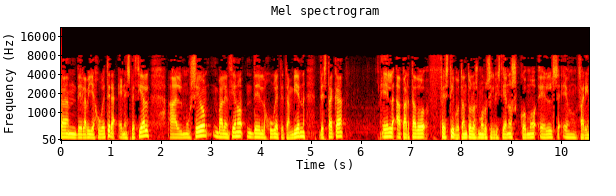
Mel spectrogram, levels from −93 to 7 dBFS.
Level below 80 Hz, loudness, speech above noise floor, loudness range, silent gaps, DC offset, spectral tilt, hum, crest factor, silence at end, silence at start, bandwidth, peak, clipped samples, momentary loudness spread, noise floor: -46 dBFS; -18 LUFS; 36 dB; 1 LU; none; under 0.1%; -6.5 dB/octave; none; 16 dB; 0 s; 0 s; 8.4 kHz; -2 dBFS; under 0.1%; 6 LU; -54 dBFS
